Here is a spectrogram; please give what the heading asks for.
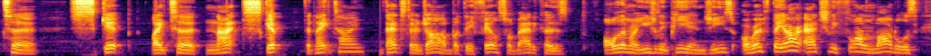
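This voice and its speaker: A man's voice: medium pitch, slightly rough. A man giving informal, opinionated video commentary in a conversational way, repeating phrases for emphasis. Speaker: video essay host and analog horror creator. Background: background music.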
